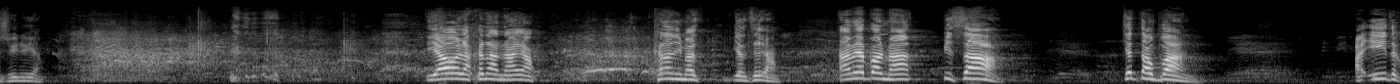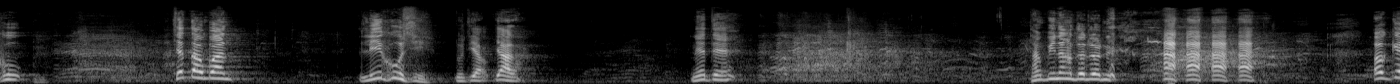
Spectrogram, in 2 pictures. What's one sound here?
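An audience laughs together.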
